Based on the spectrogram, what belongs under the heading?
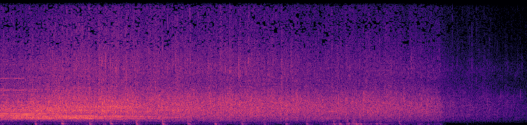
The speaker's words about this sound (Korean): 다시 한번 박수 부탁드립니다.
